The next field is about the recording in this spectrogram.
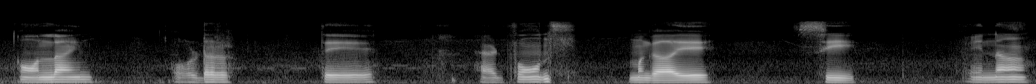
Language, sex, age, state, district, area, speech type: Punjabi, male, 18-30, Punjab, Fazilka, rural, spontaneous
